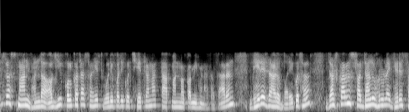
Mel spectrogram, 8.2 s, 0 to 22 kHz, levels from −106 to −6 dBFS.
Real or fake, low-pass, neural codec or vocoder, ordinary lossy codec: fake; 3.6 kHz; codec, 16 kHz, 4 kbps, X-Codec, HuBERT features, trained on general audio; none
